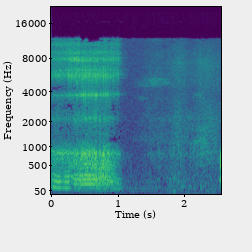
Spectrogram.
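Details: A single loud, rough, rattling inward snore lasting about a second, then quiet, from a sleeping woman; snoring.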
